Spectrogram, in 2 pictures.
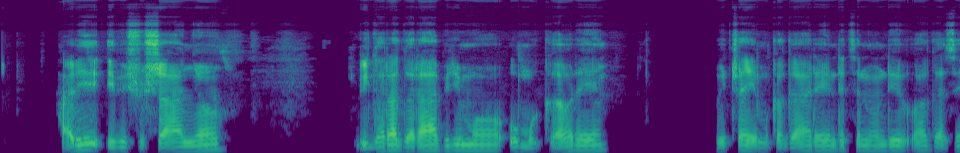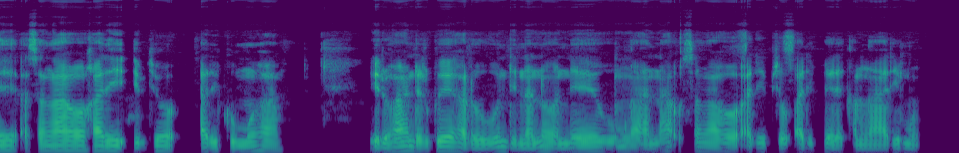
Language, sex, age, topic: Kinyarwanda, male, 25-35, education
